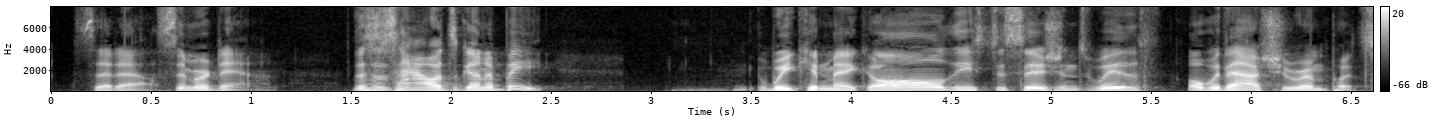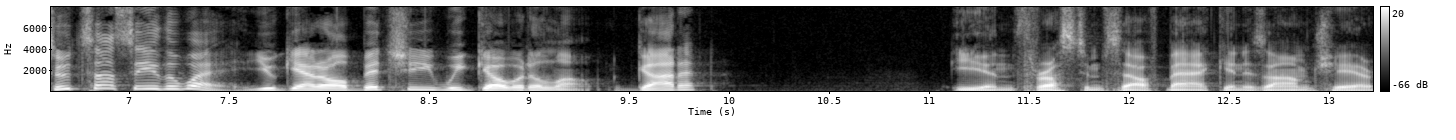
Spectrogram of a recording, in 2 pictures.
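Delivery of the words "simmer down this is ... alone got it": raised, high-pitched angry insistence; exasperated father's warning; stern ultimatum. A narrator's reading. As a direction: lay down the law, pitch climbing. Father lays down the law angrily.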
